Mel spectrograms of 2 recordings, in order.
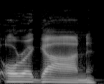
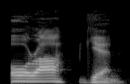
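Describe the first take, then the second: First: The last syllable sounds like 'gone'. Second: The last syllable sounds like 'gin'. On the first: The speaker calls it wrong. "that is a problem" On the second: The speaker calls it right. "Three syllables, ends with gin"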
